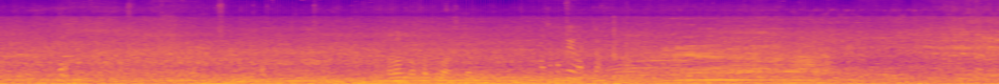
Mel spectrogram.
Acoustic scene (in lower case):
street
